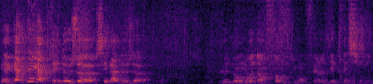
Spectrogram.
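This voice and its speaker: Amid noticeable background noise and audible room echo, a man talks at a fairly quick pace. His high voice has very wide pitch swings. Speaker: sports doctor. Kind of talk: lecture. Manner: fast; loud.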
